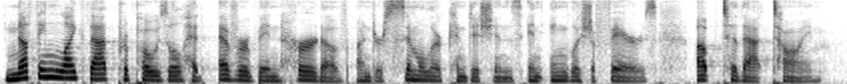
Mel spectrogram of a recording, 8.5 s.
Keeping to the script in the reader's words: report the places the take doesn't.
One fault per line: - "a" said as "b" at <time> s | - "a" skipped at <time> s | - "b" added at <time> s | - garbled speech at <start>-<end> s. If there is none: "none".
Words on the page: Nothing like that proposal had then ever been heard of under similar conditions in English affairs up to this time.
- "then" skipped at 2.0 s
- "this" said as "that" at 7.4 s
